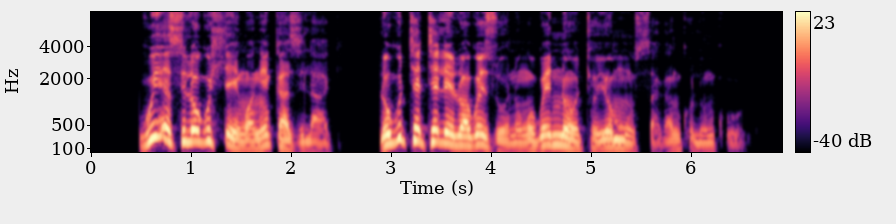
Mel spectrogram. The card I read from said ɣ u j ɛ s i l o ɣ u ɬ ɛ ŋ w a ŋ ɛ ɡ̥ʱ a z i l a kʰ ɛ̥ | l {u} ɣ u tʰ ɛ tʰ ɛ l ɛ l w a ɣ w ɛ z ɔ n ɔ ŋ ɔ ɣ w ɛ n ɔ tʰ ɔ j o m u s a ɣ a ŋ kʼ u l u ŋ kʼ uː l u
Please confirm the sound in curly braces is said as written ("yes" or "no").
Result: no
